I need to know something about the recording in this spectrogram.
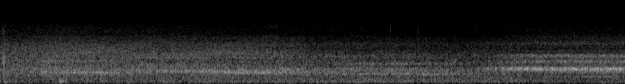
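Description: A stadium crowd roars and chants steadily, swelling louder near the end.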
